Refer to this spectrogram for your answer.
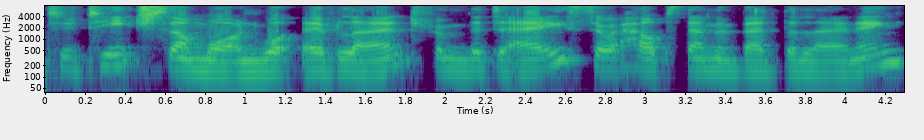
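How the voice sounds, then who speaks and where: Very deep and low in pitch, a woman speaks at a moderate pace with a slight Welsh accent. The recording is very clean, with a silent background. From north Wales. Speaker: educator and speaker. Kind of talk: podcast interview.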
